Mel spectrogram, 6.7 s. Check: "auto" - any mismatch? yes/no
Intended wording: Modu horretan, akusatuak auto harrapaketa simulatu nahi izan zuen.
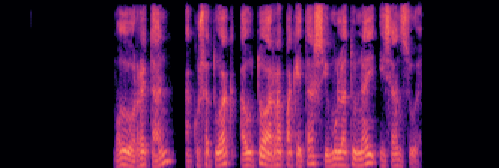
no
